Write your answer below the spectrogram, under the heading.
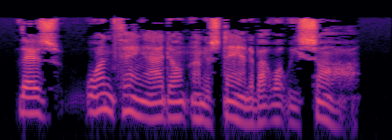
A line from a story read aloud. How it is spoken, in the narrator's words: Susanna said hesitantly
